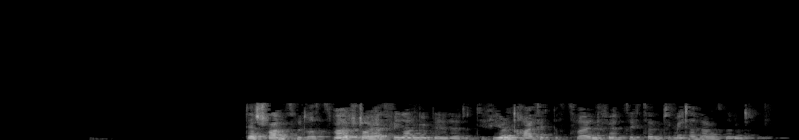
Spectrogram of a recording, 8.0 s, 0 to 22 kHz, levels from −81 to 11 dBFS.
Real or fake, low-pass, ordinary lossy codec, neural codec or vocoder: fake; 7.2 kHz; MP3, 24 kbps; codec, 16 kHz, 4 kbps, X-Codec, HuBERT features, trained on balanced general audio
